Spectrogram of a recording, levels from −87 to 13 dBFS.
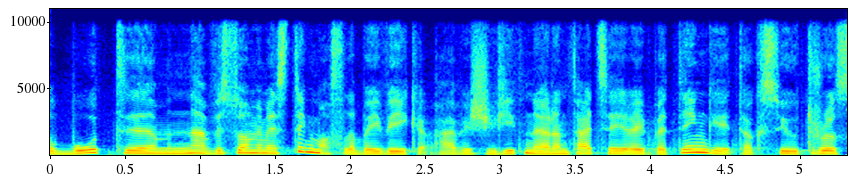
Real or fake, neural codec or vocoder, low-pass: fake; codec, 16 kHz in and 24 kHz out, 0.9 kbps, LongCat-Audio-Codec, fine tuned four codebook decoder; 9.9 kHz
